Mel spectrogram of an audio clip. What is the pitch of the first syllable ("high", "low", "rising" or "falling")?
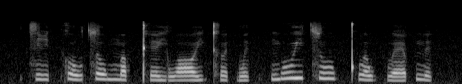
rising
